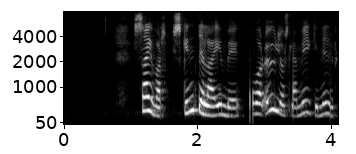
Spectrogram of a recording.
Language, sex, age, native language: Icelandic, female, 11, Icelandic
